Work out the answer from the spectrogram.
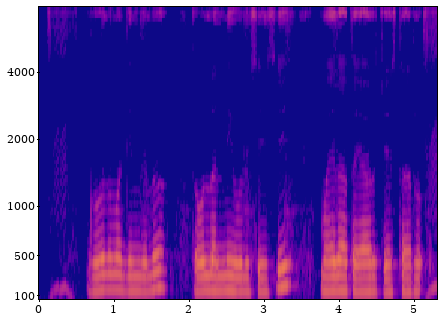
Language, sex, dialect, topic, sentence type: Telugu, male, Southern, agriculture, statement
